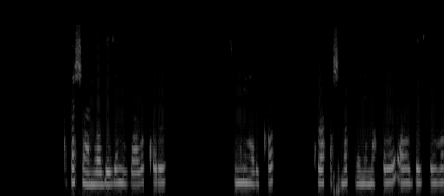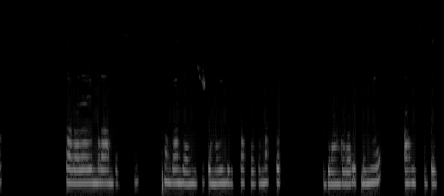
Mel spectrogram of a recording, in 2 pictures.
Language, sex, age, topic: Kinyarwanda, female, 18-24, health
